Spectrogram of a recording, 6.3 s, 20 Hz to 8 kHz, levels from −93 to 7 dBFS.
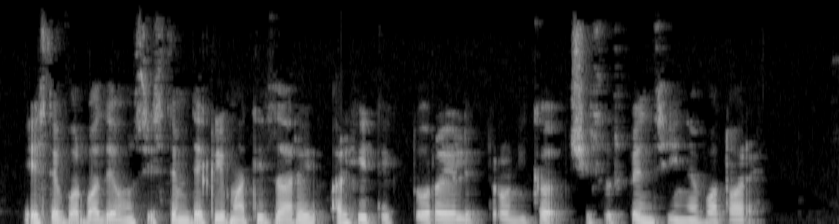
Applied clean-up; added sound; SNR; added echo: none; none; none; none.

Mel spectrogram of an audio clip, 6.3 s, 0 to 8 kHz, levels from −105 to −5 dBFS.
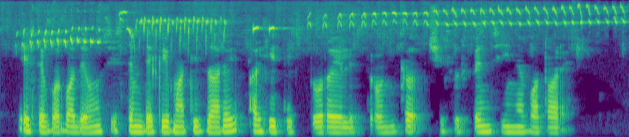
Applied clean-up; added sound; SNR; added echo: none; Chirp, tweet; 2 dB; none.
